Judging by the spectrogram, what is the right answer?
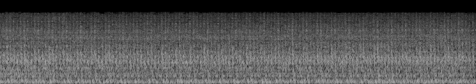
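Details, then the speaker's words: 2017 Mercedes E-Class with OM654 diesel, idling after timing chain replacement and engine reinstallation (chain had been loud on cold starts and audible warm): steady, smooth even clatter, no rattles or knocks; sounds fine, runs nice. "Okay, so we've started the engine, sounds fine, runs nice."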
